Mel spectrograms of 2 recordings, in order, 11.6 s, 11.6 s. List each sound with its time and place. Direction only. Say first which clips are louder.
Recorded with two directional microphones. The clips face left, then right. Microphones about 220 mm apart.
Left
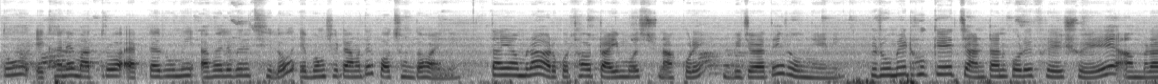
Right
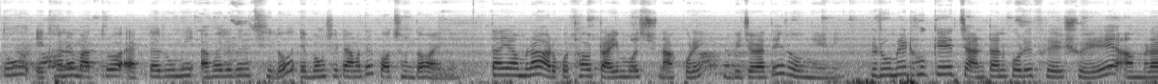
0.3 s a woman's voice: left 3 dB; 20° left (ahead or behind)
4.9 s a woman's voice: left 4 dB; 30° left (ahead or behind)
